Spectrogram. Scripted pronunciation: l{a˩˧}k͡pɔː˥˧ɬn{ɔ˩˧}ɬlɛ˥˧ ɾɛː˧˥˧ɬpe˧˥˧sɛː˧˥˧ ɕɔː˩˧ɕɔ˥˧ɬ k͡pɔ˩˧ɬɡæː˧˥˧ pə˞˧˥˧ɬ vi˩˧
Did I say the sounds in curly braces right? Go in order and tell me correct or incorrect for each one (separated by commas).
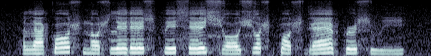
correct, correct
